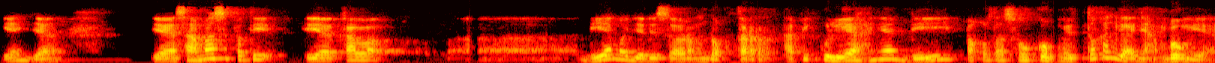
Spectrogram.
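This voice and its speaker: Using very wide pitch swings, a high-pitched man speaks at a moderate pace. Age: 30s. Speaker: life coach reviewing a book. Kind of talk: online book discussion talk. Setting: video call. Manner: hesitant, many fillers and repetitions.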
